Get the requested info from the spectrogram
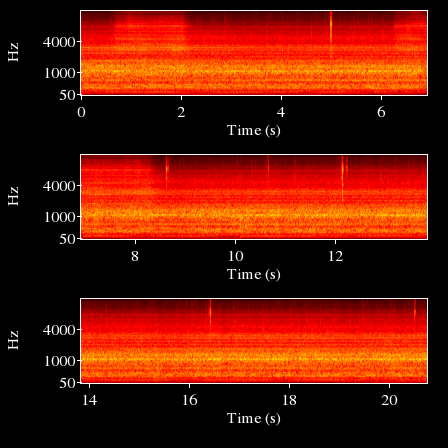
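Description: Belt- and gear-driven metal lathe running steadily while turning a metal workpiece, its motor and drive giving an even hum of several steady tones. Two short stretches of higher hiss come about a second in and around six seconds in, and a few faint clicks are scattered through.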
